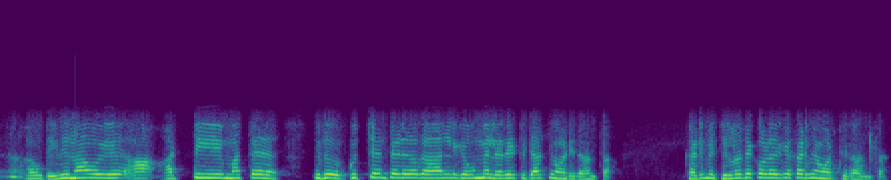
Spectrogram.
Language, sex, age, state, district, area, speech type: Kannada, male, 60+, Karnataka, Dakshina Kannada, rural, conversation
